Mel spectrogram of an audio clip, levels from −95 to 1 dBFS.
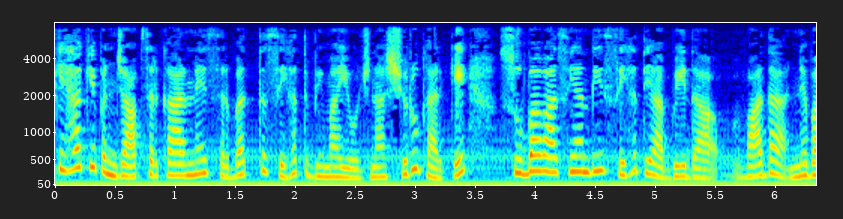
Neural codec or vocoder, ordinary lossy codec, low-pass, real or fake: none; none; 7.2 kHz; real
